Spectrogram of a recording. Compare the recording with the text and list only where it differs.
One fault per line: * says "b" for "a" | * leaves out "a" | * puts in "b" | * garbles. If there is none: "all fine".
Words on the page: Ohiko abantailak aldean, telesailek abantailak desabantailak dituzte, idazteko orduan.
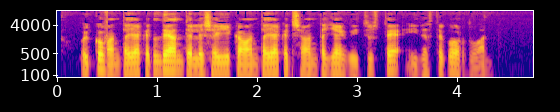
all fine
